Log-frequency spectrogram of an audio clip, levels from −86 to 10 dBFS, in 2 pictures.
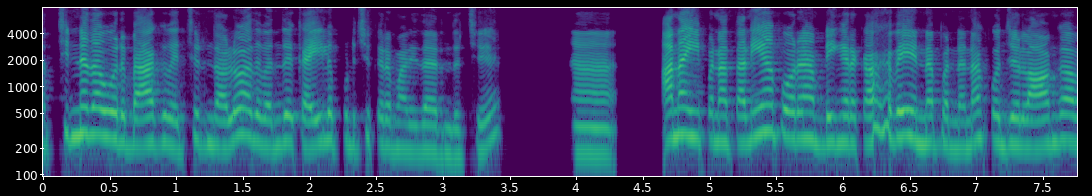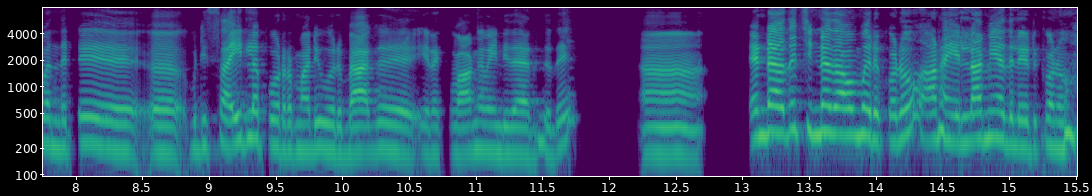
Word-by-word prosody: சின்னதா 285 0 +3
ஒரு 235 - -1
பேக் 225 +2 +4
வச்சிருந்தாலும், 215 +3 -2
அது 245 - -2
வந்து 230 +3 -2
கையில 220 +4 +1
புடிச்சுக்கிற 220 -1 -7
மாரி 185 -1 -6
தான் 185 - 0
இருந்துச்சு. 165 +3 -9 0.7
அ - - -2 0.7
ஆனா, 285 +2 +6
இப்ப 250 -1 -7
நான் 235 0 -1
தனியா 275 +7 +3
போறேன் 255 -1 +3
அப்பிடிங்கிறக்காகவே 230 +5 +1
என்ன 230 0 +1
பண்ணேன்னா, 215 +3 -3
கொஞ்சம் 220 -2 -1
லாங்கா 225 +3 +2
வந்துட்டு. 205 +2 -5 0.6
அ 180 - -1
இப்பிடி 205 +1 -10
சைட்ல 240 +5 +2
போட்ற 200 -2 -3
மாரி 190 +1 -2
ஒரு 175 - -7
பேக் 180 +2 +2 0.3
எனக்கு 175 0 -10
வாங்க 180 +2 -2
வேண்டியதா 175 -1 -2
இருந்துது. 230 - -7 0.6
ஆ, - - -2 0.8
2வது 300 +3 +7
சின்னதாவும் 285 -1 +4
இருக்கணும். 245 +3 -1
ஆனா, - - +3
எல்லாமே 250 +2 +3
அதுல 220 -3 -1
இருக்கணும் 210 +6 -3
230 Hz, 160 wpm, -23 LUFS, 200-255 Hz, 0.8 s, 2வது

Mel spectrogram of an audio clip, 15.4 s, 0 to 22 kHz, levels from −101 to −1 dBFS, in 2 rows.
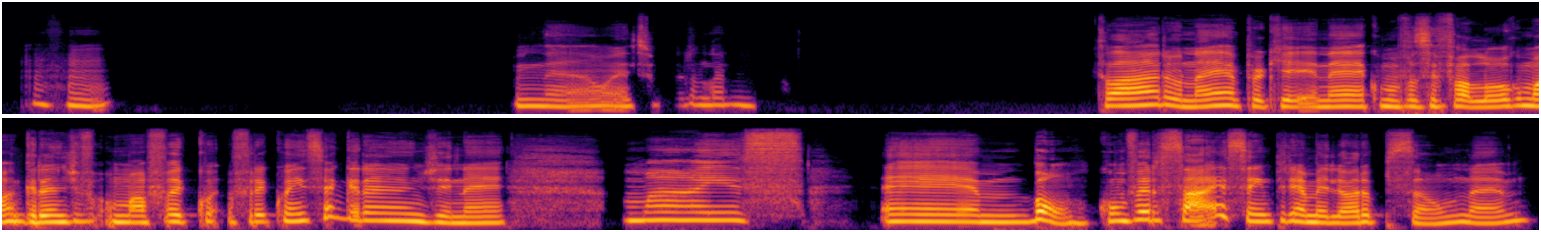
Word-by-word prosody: Uhum. 230 -2 -8 2.0
Não 190 - -6
é 100 - -7
super 235 0 -21
norm 230 -1 -10 1.7
Claro, 220 +1 +3
né. 215 +4 +1
Porque, 195 -2 -3
né 190 +1 0
,como 195 0 -3
você 195 0 -4
falou 190 0 0
uma 220 0 +3
grande 210 0 +3
f 225 - -8
uma 200 -2 +2
fre 220 +2 +1 0.2
frequência 230 - -2
grande, 240 - 0
né. 185 +1 0 0.6
Mas, 260 0 -1 0.4
eh, 220 -1 +2
bom, 205 -3 +2
conversar 255 +10 +4
é 405 - +1
sempre 230 -3 0
a 210 - +4
melhor 190 -1 +2
opção, 180 -4 -5
né. 185 -1 -2
215 Hz, 115 wpm, -20 LUFS, 195-235 Hz, 2.0 s, conversar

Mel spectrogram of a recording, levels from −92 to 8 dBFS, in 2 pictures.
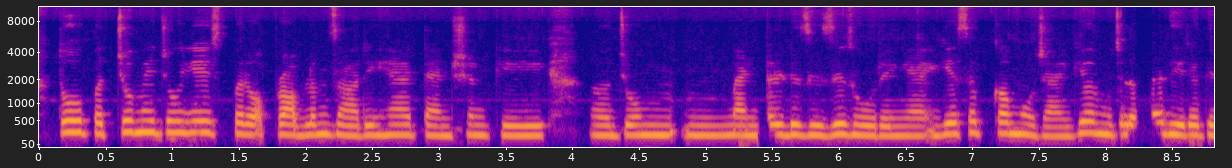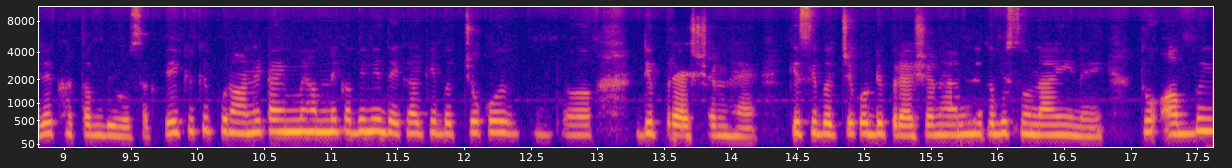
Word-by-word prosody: तो 250 +1 +6
बच्चों 220 +4 +1
में 250 0 +3
जो 245 +2 -1
ये 245 +1 0
इस 235 -1 -6
तरह 210 -2 +3
प्रॉब्लम्स 205 +1 +1
आ 195 -2 0
रही 195 +1 -1
हैं 205 0 -2
टेंशन 195 +1 -4
की 190 0 -1 0.4
अ, 195 -1 -2
जो 195 +1 -2
म 200 +1 0 0.5
मेंटल 195 +1 0
डिजीज़ीज़ 200 +1 +2
हो 195 -1 +1
रही 185 0 -2
हैं 185 0 -4
ये 220 0 +4
सब 235 +1 -3
कम 225 -1 +3
हो 210 -2 0
जाएँगे 180 +4 -3
और 235 - +1
मुझे 210 -2 0
लगता 200 +3 -1
है 225 - -1
धीरे-धीरे 200 +1 +2
ख़त्म 205 -3 -4
भी 195 - 0
हो 175 -2 -2
सकती 195 +6 -4
है - - +4
क्योंकि 265 +3 -6
पुराने 240 -2 +2
टाइम 260 -1 +5
में 260 - +5
हमने 255 0 +5
कभी 255 0 +1
नहीं 265 0 +5
देखा 230 -1 0
कि 240 - -2
बच्चों 220 +2 -2
को 245 - +3 0.6
अ, - - -9 0.4
डिप्रेशन 195 -4 +1
है 165 -1 -7 0.3
किसी 235 0 +4
बच्चे 220 0 +1
को 225 - +1
डिप्रेशन 200 -1 0
है 205 - -1
हमने 215 +2 +1
कभी 215 +2 +3
सुना 215 -3 0
ही 200 -1 0
नहीं। 175 -2 -5 0.3
तो 255 - +2
अब 220 -3 +1
205 Hz, 210 wpm, -19 LUFS, 195-230 Hz, 0.6 s, तो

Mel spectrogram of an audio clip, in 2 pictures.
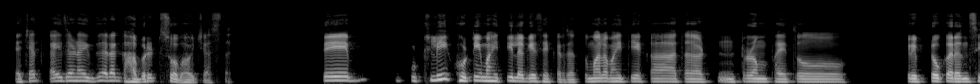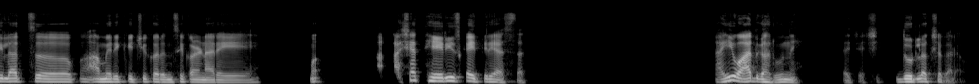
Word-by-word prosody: त्याच्यात 125 +6 -6
काही 160 +2 -2
जण 170 0 -2
एक 165 -3 -1
जरा 175 0 0
घाबरट 135 -1 -1
स्वभावचे 100 -3 -3
असतात. 95 - -17 0.9
ते 185 0 +6 0.6
कुठलीही 195 +8 +1
खोटी 180 0 +3
माहिती 165 -1 +2
लगेच 145 -1 +2
हे 135 - 0
करतात. 110 -3 -6
तुम्हाला 145 +1 +1
माहिती 140 -1 -1
आहे 135 - -2
का 135 +1 -7 0.2
आता 130 0 -2
अ, - - 0 0.4
ट्रम्प 135 -1 -1
आहे 125 -1 +1
तो 130 0 -2 0.4
अ, - - -17 0.6
क्रिप्टोकरन्सीलाच 135 0 +2
अ, 125 -3 +1 0.2
अमेरिकेची 125 -1 0
करन्सी 120 -1 -2
करणार 110 -2 -1
आहे. 100 0 -4 0.5
मग, - - -6 0.6
आ - - -7 0.2
अशा 195 - +1
थिअरीज 160 -1 +5
काहीतरी 130 -5 +2
असतात. 105 -5 -5 1.9
काही 135 +11 +2
वाद 145 -5 +6
घालू 115 -3 0
नये 110 -3 -1 0.5
त्याच्याशी. 95 - -14 0.2
दुर्लक्ष 130 -1 +2
करावं. - - -12
135 Hz, 135 wpm, -24 LUFS, 120-150 Hz, 1.9 s, ते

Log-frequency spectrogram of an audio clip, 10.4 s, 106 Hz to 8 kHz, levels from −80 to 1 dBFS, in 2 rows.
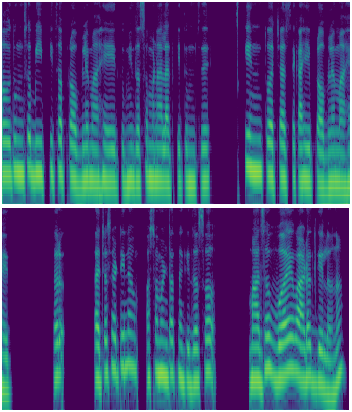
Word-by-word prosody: तुमचं 205 0 +2
बीपीचा 200 0 0
प्रॉब्लेम 180 -1 0
आहे, 175 +1 0 0.2
तुम्ही 175 0 0
जसं 175 +2 -2
म्हणालात, 175 -2 +1
की 175 - -7
तुमचे 175 0 -2 0.4
स्किन, 220 -3 +3
त्वचाचे 190 -2 -1
काही 180 0 +2
प्रॉब्लेम 165 0 0
आहेत. 160 0 0 0.7
तर 215 +2 +2 0.5
त्याच्यासाठी 235 +5 0
ना 270 0 -1 0.2
असं 215 +3 -3
म्हणतात 230 -1 +2
ना, 220 - -1
की 195 - -1
जसं 210 +5 0 0.6
माझं 205 +5 +3
वय 225 +4 +6
वाढत 210 -4 +3
गेलं 170 -5 +1
ना 210 +6 0
195 Hz, 155 wpm, -25 LUFS, 175-215 Hz, 0.7 s, वय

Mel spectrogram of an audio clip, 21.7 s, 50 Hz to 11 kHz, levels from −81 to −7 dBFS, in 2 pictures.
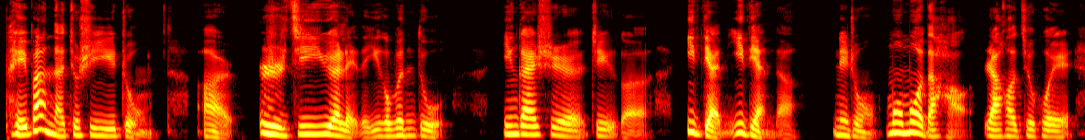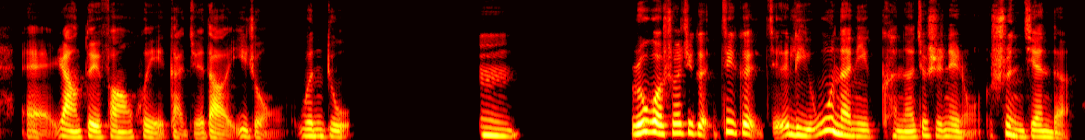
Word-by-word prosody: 陪 190 -3 +4
伴 280 +3 +6
呢， 195 -8 +1
就 160 +4 -3
是 175 +1 -2
一 160 -2 -1
种， 155 - -6 0.5
呃， - - -3 0.2
日 200 -6 +6
积 195 +4 +1
月 195 -4 +6
累 140 -4 0
的 - - -10
一 135 +5 -5
个 155 0 0
温 165 +1 -1
度。 150 -4 -5 0.5
应 200 0 +2
该 190 -2 +5
是 175 -6 -2
这 160 -3 -5
个 345 +1 -8 0.3
一 250 -2 +4
点 200 - +5
一 225 +1 +1
点 165 - +1
的， - - -12 0.3
那 175 -2 -1
种 130 -8 -7
默 230 +2 +4
默 225 -1 +6
的 185 - +1
好， 150 - -9
然 150 -2 +3
后 150 0 -2
就 150 +2 -5
会， 140 -3 -3 0.3
呃， - - -8
让 135 -4 +2
对 135 -2 +2
方 125 -2 -2
会 130 -4 -6
感 - - -10
觉 - - -8
到 - - -1
一 - - -7
种 - - -11
温 155 -1 -3
度。 140 -2 -5 1.3
嗯。 170 -2 -1 1.1
如 220 +5 +8
果 240 -4 +8
说 220 +2 +1
这 220 0 -2
个 200 - -1
这 245 +3 0
个 215 -1 +2
介 - - -4
礼 180 -5 +1
物 230 - 0
呢， 180 -8 +4
你 145 -2 -4
可 140 +3 -12
能 130 0 -2
就 165 - -5
是 160 -2 -3
那 140 -2 -2
种 - - -12
瞬 170 -9 -2
间 135 -1 -1
的。 110 -5 -8
160 Hz, 195 characters per minute, -23 LUFS, 145-200 Hz, 1.3 s, 如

